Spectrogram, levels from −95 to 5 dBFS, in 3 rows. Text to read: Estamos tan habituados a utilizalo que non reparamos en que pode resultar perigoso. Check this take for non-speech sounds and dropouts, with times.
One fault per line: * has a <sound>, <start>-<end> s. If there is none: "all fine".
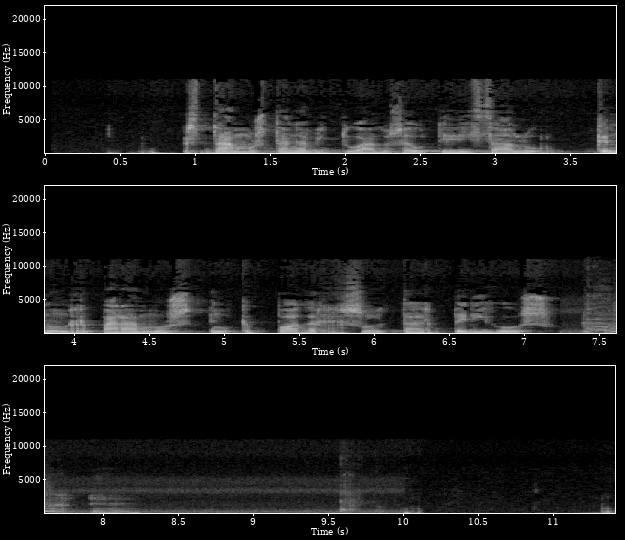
* has a cough, 7.4-8.3 s
* has a cough, 9.6-9.9 s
